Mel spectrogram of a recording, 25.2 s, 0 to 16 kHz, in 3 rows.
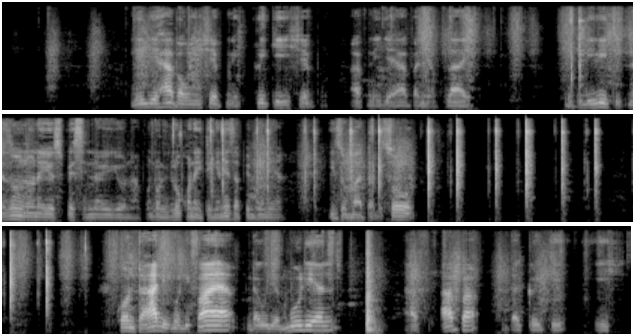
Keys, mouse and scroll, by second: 0.6-1.8 drag, 2.5 click, 5.1-6.7 drag, 7.6 Delete, 8.6-11.3 middle drag, 11.3 ctrl+z, 11.9 ctrl+z, 13.0 ctrl+z, 13.4 ctrl+z, 14.4 ctrl+z, 15.0 ctrl+z, 15.4 ctrl+z, 16.0 ctrl+z, 16.3 ctrl+z, 16.9 ctrl+z, 18.7-19.6 drag, 21.3-22.7 drag.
